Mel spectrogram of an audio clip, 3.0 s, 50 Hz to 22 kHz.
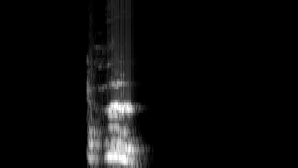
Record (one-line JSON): {"cough_length": "3.0 s", "cough_amplitude": 24756, "cough_signal_mean_std_ratio": 0.27, "survey_phase": "alpha (2021-03-01 to 2021-08-12)", "age": "45-64", "gender": "Male", "wearing_mask": "No", "symptom_none": true, "smoker_status": "Never smoked", "respiratory_condition_asthma": false, "respiratory_condition_other": false, "recruitment_source": "REACT", "submission_delay": "2 days", "covid_test_result": "Negative", "covid_test_method": "RT-qPCR"}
